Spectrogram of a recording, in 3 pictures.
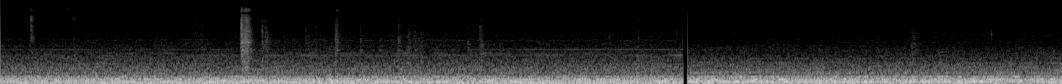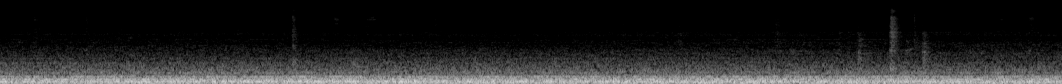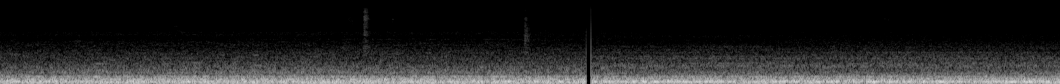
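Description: Airbus A380 cabin noise in cruise: a steady low drone of airflow and engines, with a faint hum and an occasional light tick.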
